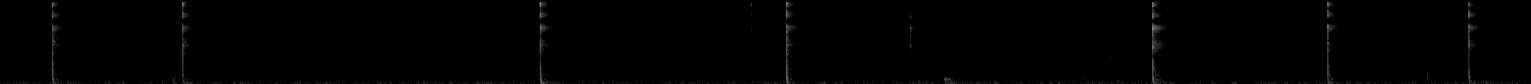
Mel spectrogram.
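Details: Toenail being cut during an ingrown toenail spike removal pedicure: sharp, crisp snipping clicks at irregular intervals, about eight cuts from clippers trimming the toenail.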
